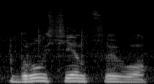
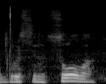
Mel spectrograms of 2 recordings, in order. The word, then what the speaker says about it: Брусенцево: Брусенцево. Не Брусенцово.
